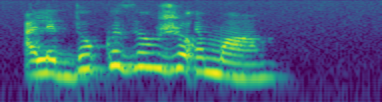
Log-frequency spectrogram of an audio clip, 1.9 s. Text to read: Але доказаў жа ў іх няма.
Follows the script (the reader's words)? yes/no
no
